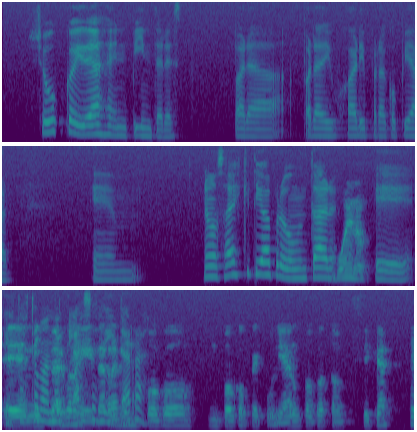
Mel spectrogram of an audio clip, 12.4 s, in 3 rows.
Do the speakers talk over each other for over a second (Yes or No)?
Yes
